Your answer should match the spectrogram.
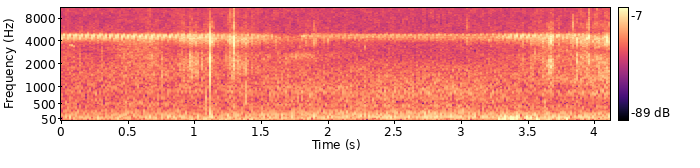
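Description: Insects trilling in one steady, unbroken high-pitched drone, with a single click about a second in.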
